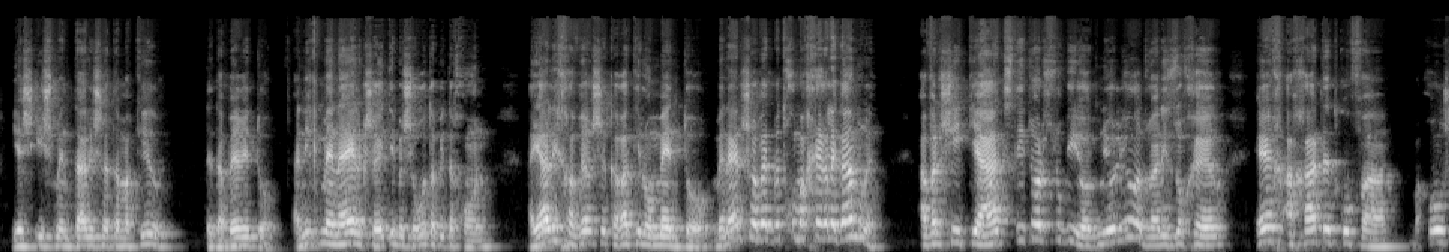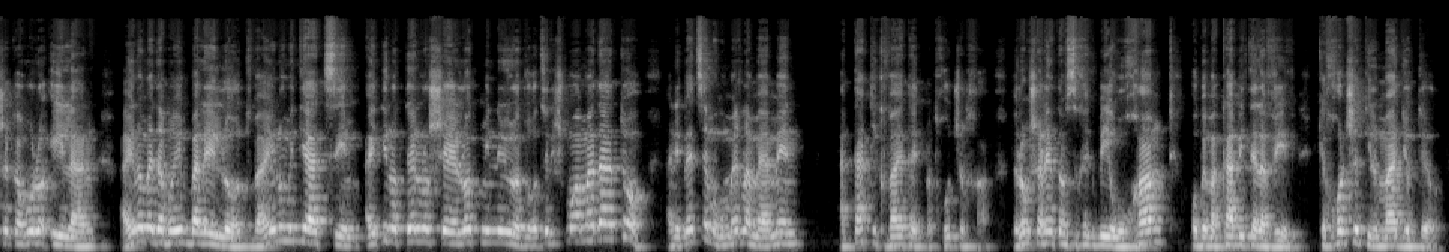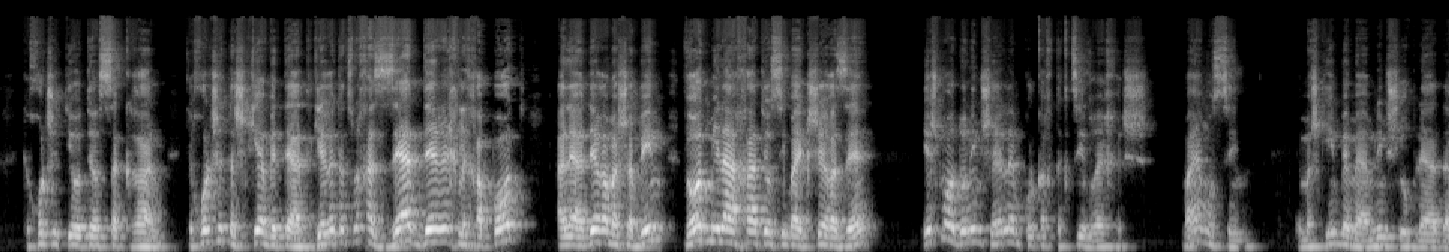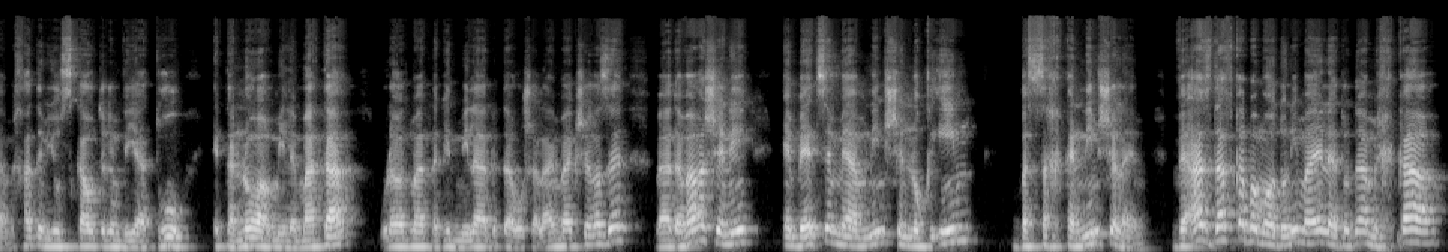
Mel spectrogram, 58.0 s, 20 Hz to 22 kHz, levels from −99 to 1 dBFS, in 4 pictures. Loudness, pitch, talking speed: -20 LUFS, 155 Hz, 150 wpm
